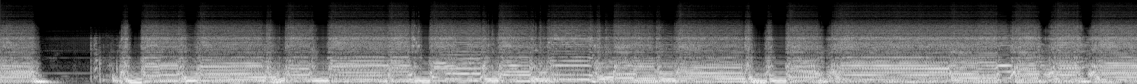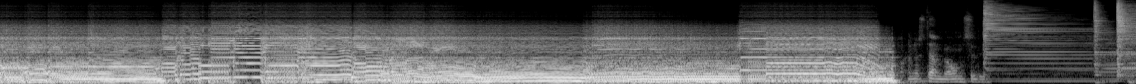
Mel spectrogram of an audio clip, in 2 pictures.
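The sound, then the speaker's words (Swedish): Loud, crunchy distorted electric guitar chords played through a tube amp ring out continuously for about twenty seconds, with some bending notes midway, then cut off abruptly into a few quieter scraps of sound. “Eh, men jag, eh, jag tar några ackord till i alla fall på den.”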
